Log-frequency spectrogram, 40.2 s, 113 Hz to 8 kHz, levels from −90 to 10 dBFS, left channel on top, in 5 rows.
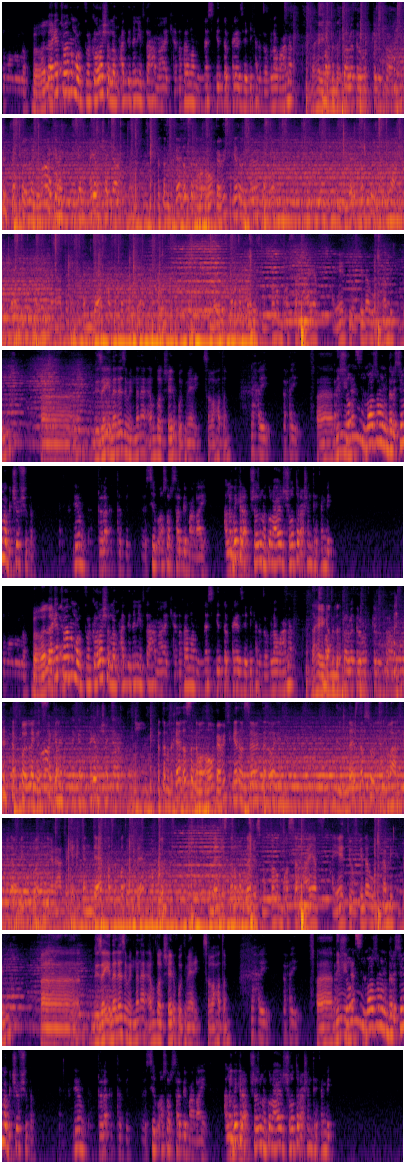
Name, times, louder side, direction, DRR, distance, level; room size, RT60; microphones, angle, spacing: voice 1, 0.0-0.5 0.9-3.3 3.6-5.8 6.3-6.5 6.8-7.8 8.8-9.3 9.5-10.4 29.1-29.4 29.8-30.0 30.7-32.7 33.6-33.8 34.1-34.3 34.9-36.2 36.6-38.7, left 1 dB, 5° left, 1.5 m, -31 dB
voice 2, 0.6-1.3 6.2-6.8 7.8-9.2 10.7-13.7 14.7-19.4 20.2-24.3 24.9-28.7 30.4-31.4 36.7-37.0, right 4 dB, 85° right, 0.6 m, -32 dB
sound 1, 5.2-21.3, left 4 dB, 60° left, 0.5 m, -37 dB
sound 2, 7.4-26.5, left 1 dB, 40° left, 2.8 m, -29 dB
Walk footsteps, 17.4-17.7 18.0-18.3 18.6-18.9 19.2-19.5 19.8-20.7 21.0-21.3 21.6-21.7 22.0-22.5 23.1-23.2 23.5-23.8, right 1 dB, 25° right, 0.8 m, -27 dB
4.5 x 3.8 x 2.6 m
head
